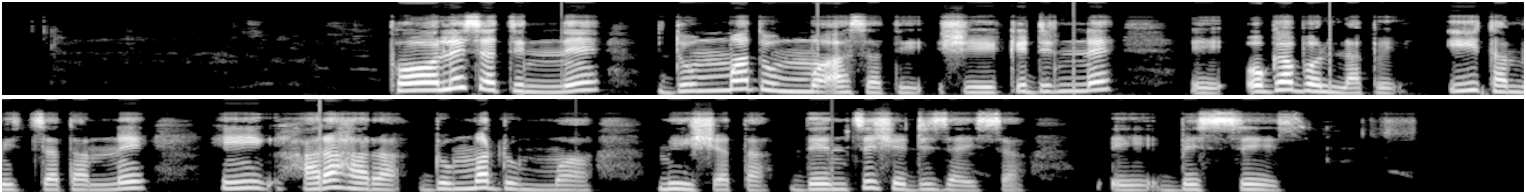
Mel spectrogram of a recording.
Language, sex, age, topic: Gamo, female, 25-35, government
